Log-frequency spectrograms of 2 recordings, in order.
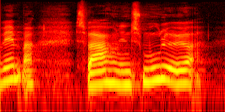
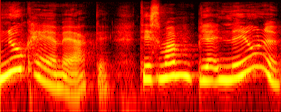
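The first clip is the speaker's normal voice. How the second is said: captivated, spellbound, rapt outburst with swooping pitch; 4 semitones higher than usual. Narrator voicing a woman feeling warmth flow from a sculpture: enthralled exclamation. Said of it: "udbryder hun betaget".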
